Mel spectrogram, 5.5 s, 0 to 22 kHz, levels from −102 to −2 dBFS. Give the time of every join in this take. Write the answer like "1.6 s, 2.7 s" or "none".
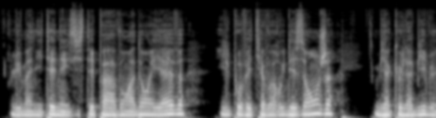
none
